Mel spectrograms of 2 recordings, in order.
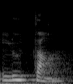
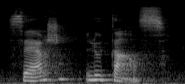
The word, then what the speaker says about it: Serge Lutens: так это звучит по-французски иногда некоторые французы могут забыть про последнюю букву s и произнести лютон ну именно потому что иногда последние согласно не читается во французском языке здесь будучи именем букву s произносит serge lutens мы русскоязычные не имеем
